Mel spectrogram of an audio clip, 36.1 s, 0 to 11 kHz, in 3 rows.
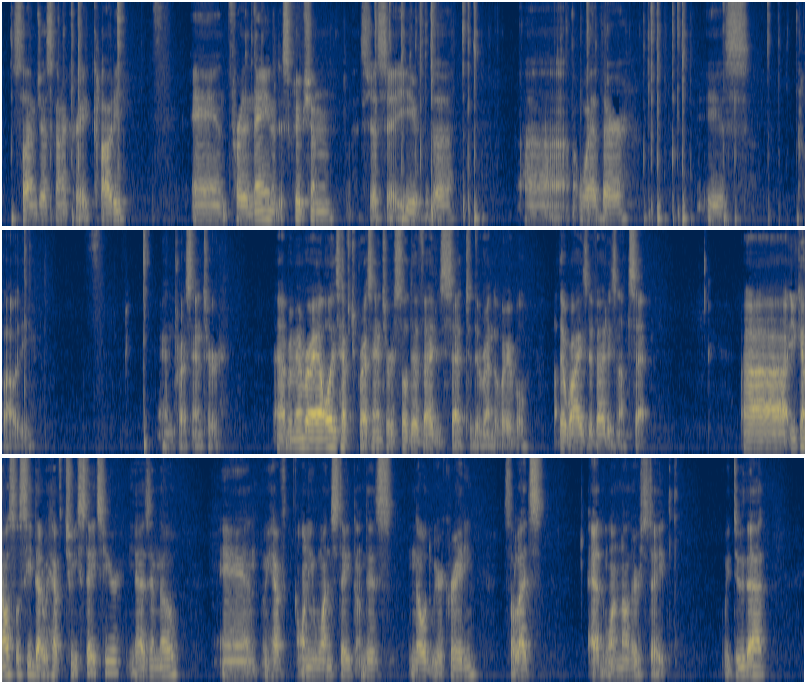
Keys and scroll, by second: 1.7 Return, 14.2 Return.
